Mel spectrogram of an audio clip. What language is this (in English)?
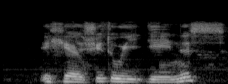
Kabyle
